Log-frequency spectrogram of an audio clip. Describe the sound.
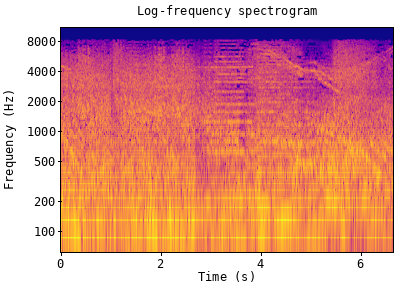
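Dense, continuous roar of heavy gunfire and explosions from a war movie battle. The loud din holds steady throughout rather than breaking into separate blasts.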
